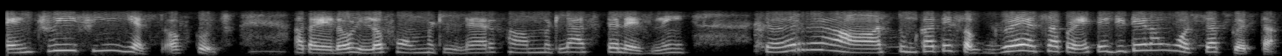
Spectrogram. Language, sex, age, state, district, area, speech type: Goan Konkani, female, 30-45, Goa, Bardez, rural, conversation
